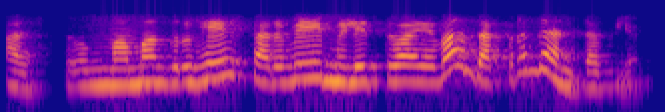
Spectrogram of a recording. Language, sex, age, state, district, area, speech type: Sanskrit, female, 30-45, Telangana, Ranga Reddy, urban, conversation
